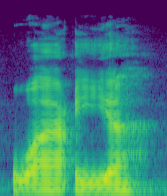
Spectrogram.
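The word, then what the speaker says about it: واعية: For example, if I did not intend of stopping, it will sound like wa'iyatun, khawiyatun. But if I intend on stopping, it would become a ha with a sakin, so it will be pronounced wa'iyah, khawiyah, wa'iyah, khawiyah.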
